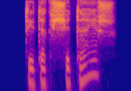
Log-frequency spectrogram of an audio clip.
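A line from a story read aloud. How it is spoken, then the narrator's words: Quiet. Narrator (Russian): Мои слова вырываются тихо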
